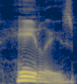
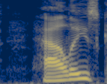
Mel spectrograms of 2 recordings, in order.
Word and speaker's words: Halley's: I used to think it was Halley's, but yeah. – I read the name rhymes with valley. So it's Halley's Comet.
